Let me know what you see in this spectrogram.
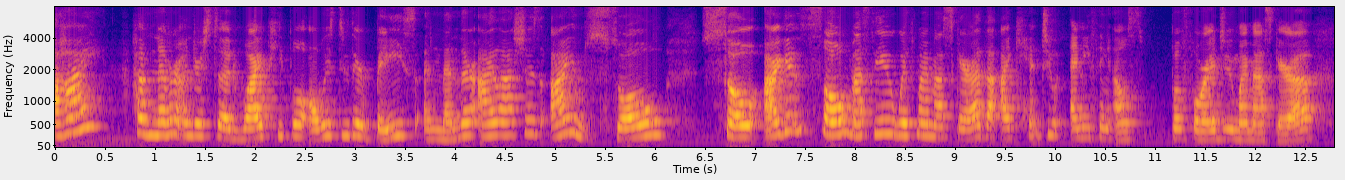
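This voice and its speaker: A woman's lively intonation at a moderate pace amid noticeable background noise. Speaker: lifestyle YouTuber. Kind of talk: chatty get-ready-with-me vlog. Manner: casual, filler-heavy.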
